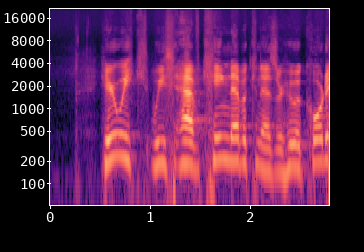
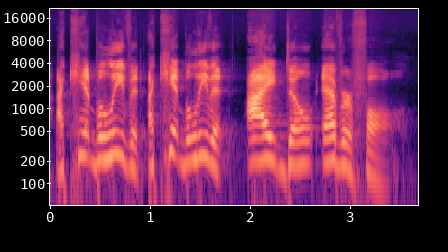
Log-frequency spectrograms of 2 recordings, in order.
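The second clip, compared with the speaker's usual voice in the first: raised, higher-pitched cry of disbelief; 4 semitones higher, 6 dB louder than usual. Retold or imitated. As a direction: act out the fallen acrobat's indignant outcry. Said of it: "and he cried".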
